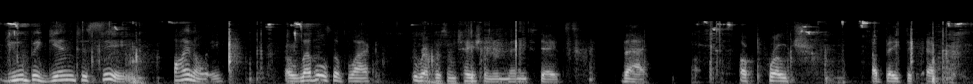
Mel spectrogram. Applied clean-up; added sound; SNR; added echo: neural mask model RNNoise.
